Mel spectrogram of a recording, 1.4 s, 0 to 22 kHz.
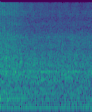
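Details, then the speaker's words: Mitsubishi Lancer X 1.6 petrol (4A91/4A92), CVT, 211,000 km, some oil consumption: idle with a dry tinny rattle over the steady hum; suspected piston knock. "Хорошо брякает. Муха или поршня? Сейчас посмотрим. Что-то брякает."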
